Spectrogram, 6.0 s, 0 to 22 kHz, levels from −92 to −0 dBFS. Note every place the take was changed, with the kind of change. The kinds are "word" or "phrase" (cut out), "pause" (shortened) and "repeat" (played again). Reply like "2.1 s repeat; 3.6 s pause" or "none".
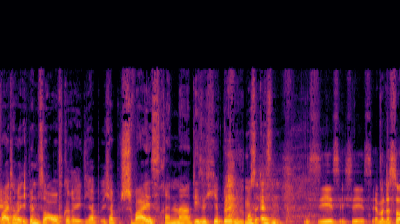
3.6 s word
